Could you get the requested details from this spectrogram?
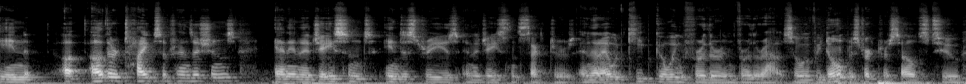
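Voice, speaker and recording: A man at a fairly quick pace, in an American accent, with audible room echo. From United States. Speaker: energy modeling researcher. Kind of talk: interview. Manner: halting, many fillers and restarts.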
